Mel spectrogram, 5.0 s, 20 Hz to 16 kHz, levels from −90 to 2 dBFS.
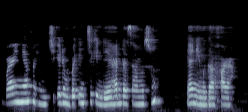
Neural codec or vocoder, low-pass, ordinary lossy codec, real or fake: none; 7.2 kHz; none; real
